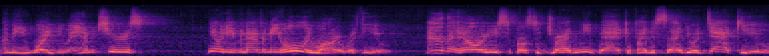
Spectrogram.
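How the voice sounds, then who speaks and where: A man speaks in a put-on character voice. His pitch is fairly high and his pace fairly quick. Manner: aggressive, taunting, profane.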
